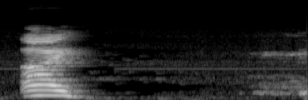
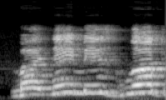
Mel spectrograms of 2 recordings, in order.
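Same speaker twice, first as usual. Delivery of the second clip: loud, high irritated outburst. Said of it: "ticked him off so much".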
